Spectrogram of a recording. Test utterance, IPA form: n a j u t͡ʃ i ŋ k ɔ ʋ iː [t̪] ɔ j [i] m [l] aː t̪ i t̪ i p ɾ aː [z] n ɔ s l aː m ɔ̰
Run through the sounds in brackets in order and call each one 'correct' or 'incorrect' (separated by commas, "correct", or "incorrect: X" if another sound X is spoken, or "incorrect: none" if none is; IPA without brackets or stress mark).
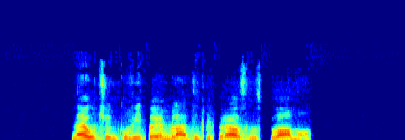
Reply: correct, incorrect: ɛ, correct, correct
